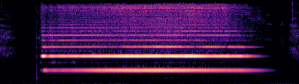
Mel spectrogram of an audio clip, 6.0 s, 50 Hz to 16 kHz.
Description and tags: overall quality of single note - flute - E5
Part of the Good-sounds dataset of monophonic instrumental sounds.
instrument::flute
note::E
octave::5
midi note::64
good-sounds-id::114
dynamic_level::p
